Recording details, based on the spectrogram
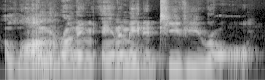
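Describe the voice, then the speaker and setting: A man with a slightly hoarse voice from a cold, casually thinking aloud as he solves a crossword, reading clues and muttering guesses. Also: lowish voice, fairly even intonation, moderate pace, darkish tone. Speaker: crossword solving video host.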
